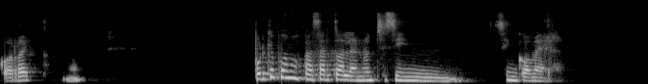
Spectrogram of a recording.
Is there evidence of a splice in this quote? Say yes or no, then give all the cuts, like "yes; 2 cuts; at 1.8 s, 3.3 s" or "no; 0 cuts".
no; 0 cuts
